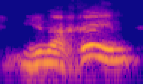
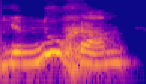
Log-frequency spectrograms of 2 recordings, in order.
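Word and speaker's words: ינחם: Even though it's pronounced Yinachem, but since there's no aleph in between the nun and the ches, or there's no hey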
